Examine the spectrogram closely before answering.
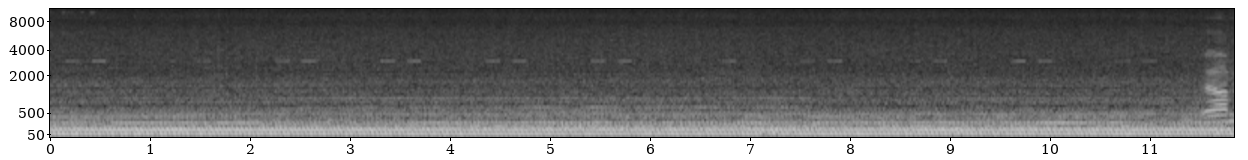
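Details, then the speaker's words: Volvo Penta 4.3 GXi fuel-injected V6 boat, backfiring, won't plane, rough idle; dirty filter found but under throttle deep rough uneven drone never climbing in revs, bogging; intake restricted by failed sound-shield foam. "I don't think it's gonna work because it still sounds like it's running pretty rough but the filter was definitely dirty"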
